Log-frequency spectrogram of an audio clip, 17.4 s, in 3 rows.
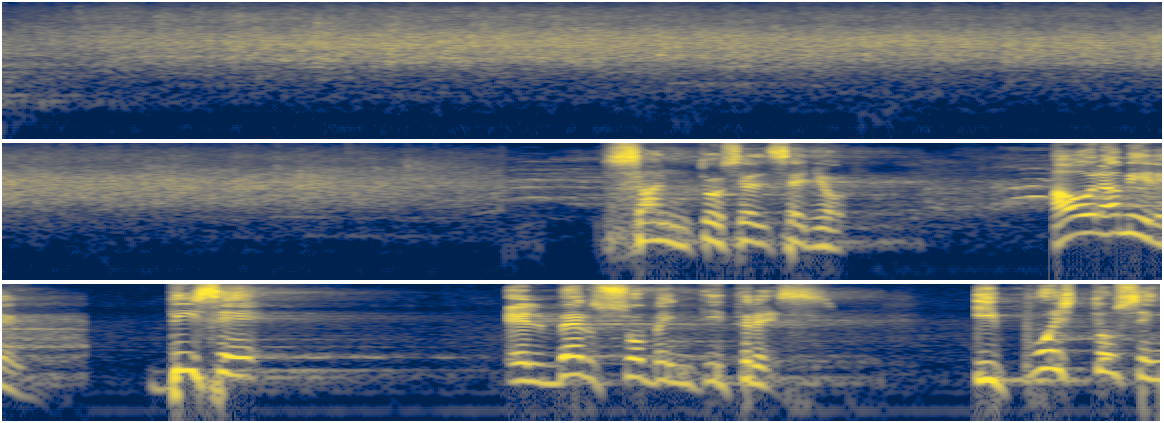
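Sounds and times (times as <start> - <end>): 
audience clapping: 0.0 - 8.4
speech: 8.8 - 10.1, 11.1 - 11.8, 12.4 - 13.0, 14.1 - 15.8, 16.5 - 17.3.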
